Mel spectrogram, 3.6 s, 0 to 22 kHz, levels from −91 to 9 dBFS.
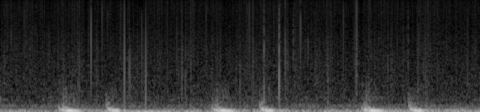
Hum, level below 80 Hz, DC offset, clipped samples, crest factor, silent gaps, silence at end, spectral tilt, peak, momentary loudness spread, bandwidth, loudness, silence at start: none; -24 dBFS; under 0.1%; under 0.1%; 16 dB; none; 0 s; -7.5 dB/octave; -8 dBFS; 20 LU; 4.2 kHz; -26 LUFS; 0 s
